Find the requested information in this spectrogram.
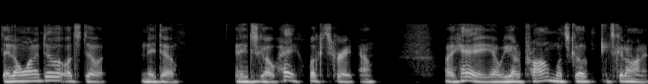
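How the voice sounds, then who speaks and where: A somewhat breathy man of medium pitch with an American accent. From US South. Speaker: metaverse industry speaker. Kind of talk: panel discussion. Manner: animated.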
